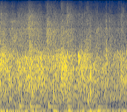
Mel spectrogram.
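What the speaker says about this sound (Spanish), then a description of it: "un aplauso, por favor, para el doctor." Audience applause at a talk on urban furniture and fab labs, a steady wash of clapping hands filling the room, fairly loud and continuous throughout the short moment.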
